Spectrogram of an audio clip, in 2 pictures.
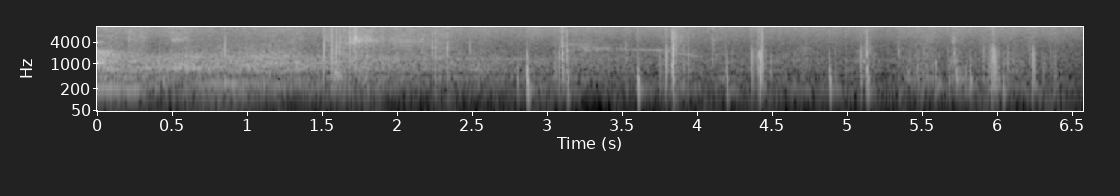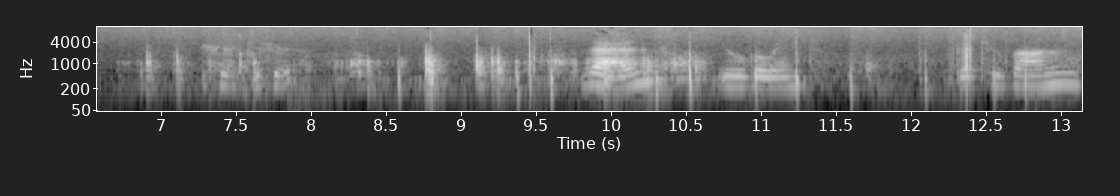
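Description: Quick, irregular small clicks and taps of a hook and rubber loom bands being worked on the pegs of a plastic loom, with a voice near the end.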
